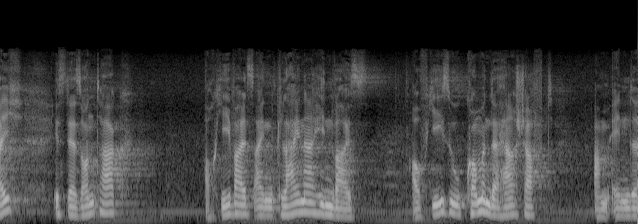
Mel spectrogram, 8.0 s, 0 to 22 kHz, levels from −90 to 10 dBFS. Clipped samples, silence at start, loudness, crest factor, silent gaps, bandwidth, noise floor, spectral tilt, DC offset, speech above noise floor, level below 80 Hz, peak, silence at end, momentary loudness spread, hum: under 0.1%; 0 s; -25 LUFS; 20 dB; none; 10 kHz; -50 dBFS; -5 dB/octave; under 0.1%; 26 dB; -58 dBFS; -6 dBFS; 0 s; 15 LU; none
